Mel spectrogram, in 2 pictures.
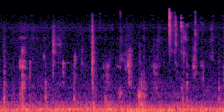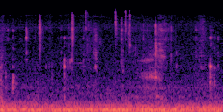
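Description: Faint chewing of a spoonful of soft, creamy mac and cheese, with small scattered mouth clicks and smacks over a low steady hum.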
